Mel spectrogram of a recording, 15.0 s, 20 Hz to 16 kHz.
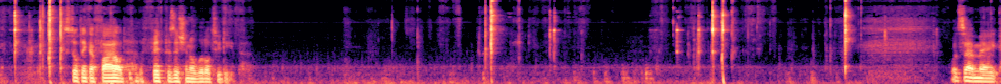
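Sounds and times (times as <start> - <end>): padlock and key clicking: 0.2 - 1.0, 10.2 - 11.0.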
